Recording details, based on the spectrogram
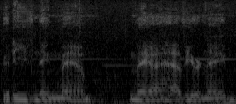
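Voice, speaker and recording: Doing a put-on character voice, a man speaks at a very deep, low pitch and a fairly quick pace over clear background noise. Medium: video game. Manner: hesitant.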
